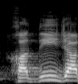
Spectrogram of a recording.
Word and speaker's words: خدیجہ: خدیجہ بنت خویلد ہے۔ بہت سے لوگ اس کی تلفظ میں بڑی غلطی کرتے ہیں، سب خدیجہ خدیجہ کہتے ہیں، تا نہیں ہے بلکہ خدیجہ ہے رضی اللہ عنہا، اور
